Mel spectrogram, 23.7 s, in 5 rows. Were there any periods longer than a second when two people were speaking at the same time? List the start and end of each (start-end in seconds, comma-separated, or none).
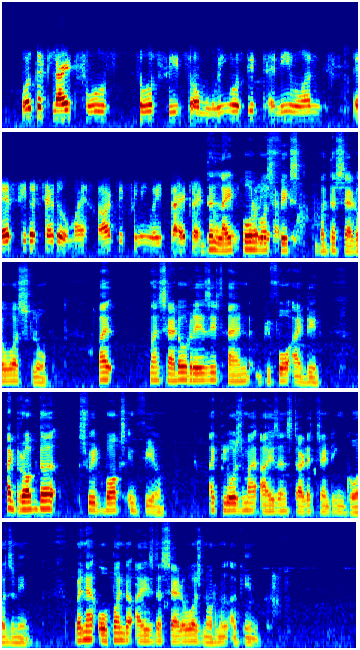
7.4-8.7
